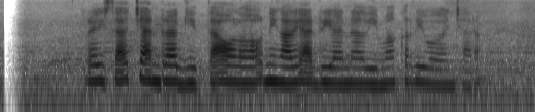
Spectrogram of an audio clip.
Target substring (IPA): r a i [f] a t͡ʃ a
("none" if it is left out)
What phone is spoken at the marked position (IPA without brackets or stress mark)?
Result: s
